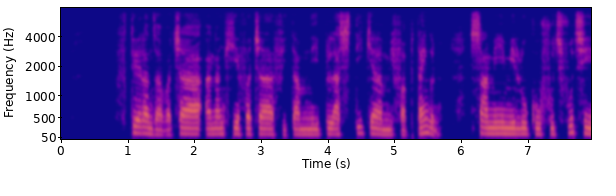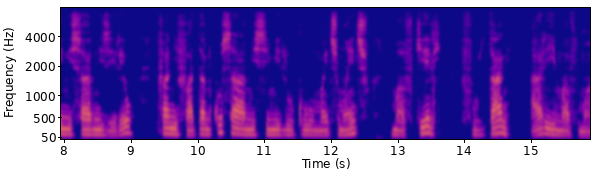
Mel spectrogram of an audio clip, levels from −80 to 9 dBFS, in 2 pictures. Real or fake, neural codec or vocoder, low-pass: real; none; 7.2 kHz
